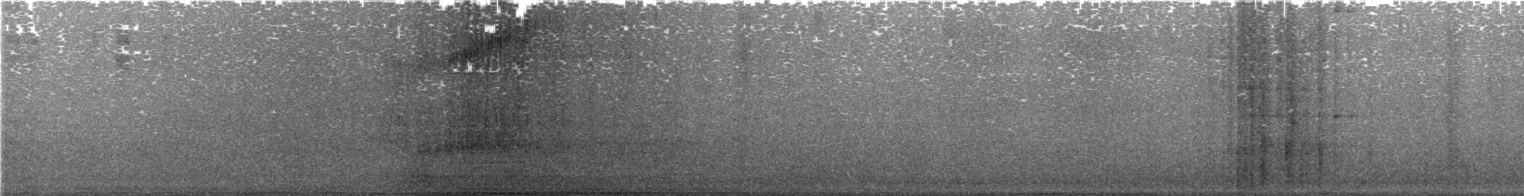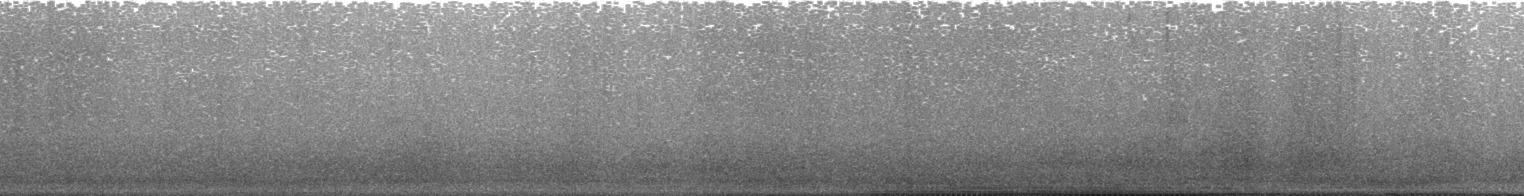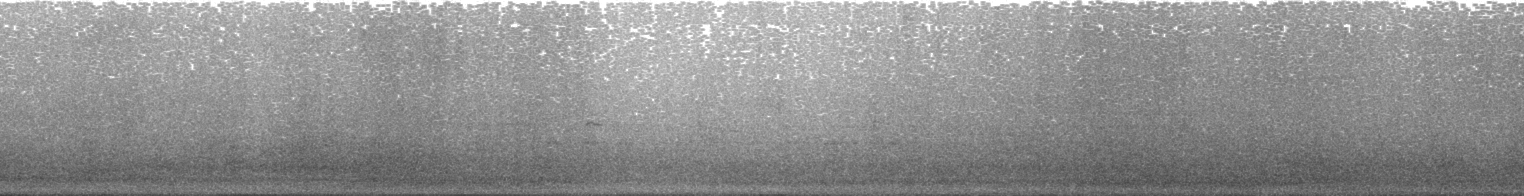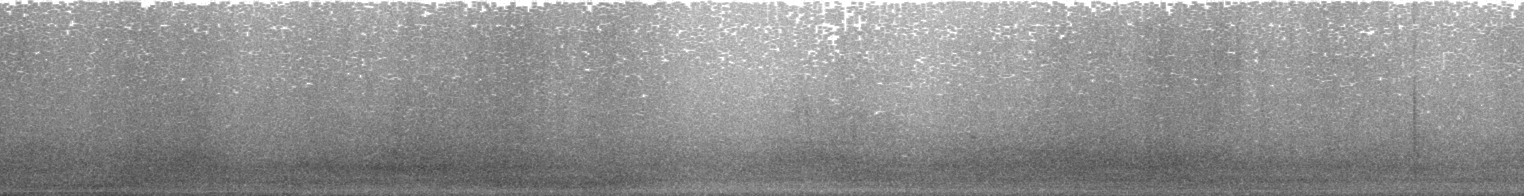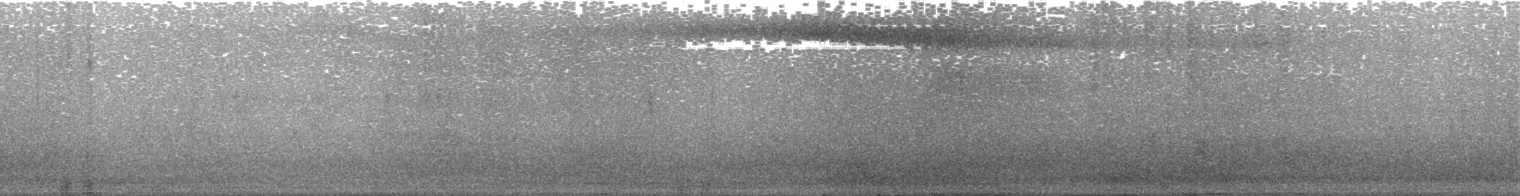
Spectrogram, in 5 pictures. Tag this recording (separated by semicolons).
Street; Traffic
